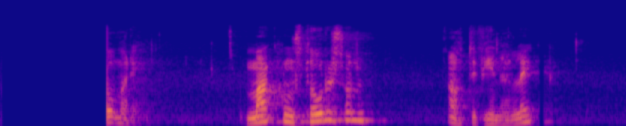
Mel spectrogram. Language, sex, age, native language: Icelandic, male, 40-49, Icelandic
